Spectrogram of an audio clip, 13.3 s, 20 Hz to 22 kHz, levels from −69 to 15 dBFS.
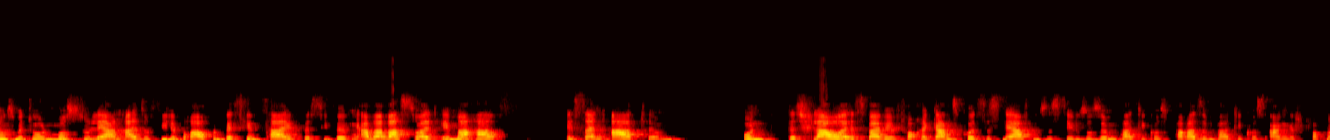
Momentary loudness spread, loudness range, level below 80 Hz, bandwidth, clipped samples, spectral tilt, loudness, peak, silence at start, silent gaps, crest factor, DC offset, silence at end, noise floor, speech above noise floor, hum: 14 LU; 4 LU; -74 dBFS; 8 kHz; under 0.1%; -5 dB/octave; -19 LUFS; -2 dBFS; 0 s; none; 18 dB; under 0.1%; 0 s; -76 dBFS; 56 dB; none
